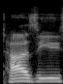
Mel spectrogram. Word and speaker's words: Tyjae: Tyjae Spears. That's right. That's how it's pronounced. Tyjae Spears.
